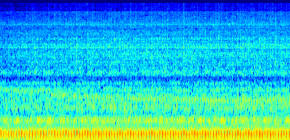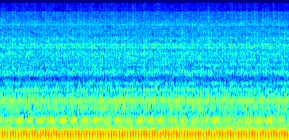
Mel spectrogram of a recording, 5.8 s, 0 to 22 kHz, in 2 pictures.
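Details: Toyota MR2 with Gen5 engine swapped in from a Caldina, first start with no exhaust fitted: loud raw blat with steady even pulse, no stumbles; normal idle. Owner suspects bent O2 sensor behind check engine light.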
